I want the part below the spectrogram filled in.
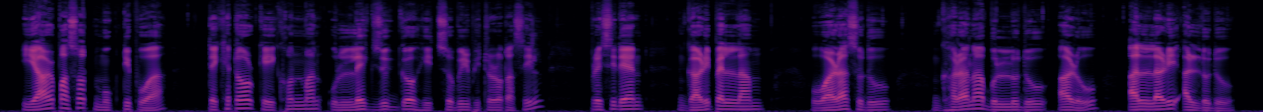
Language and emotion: Assamese, neutral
